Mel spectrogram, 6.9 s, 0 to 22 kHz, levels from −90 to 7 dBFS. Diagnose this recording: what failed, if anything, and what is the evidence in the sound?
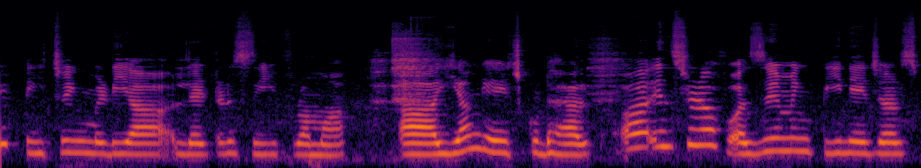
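Nothing failed here: the speech comes through without any audible fault at any stage, so there's nothing to diagnose.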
